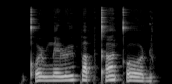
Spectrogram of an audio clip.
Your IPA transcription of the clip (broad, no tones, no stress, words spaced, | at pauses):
kʼoɭmeɭʉ papkʼã kʼoɖ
